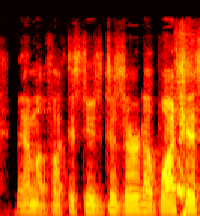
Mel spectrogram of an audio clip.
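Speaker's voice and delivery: put-on whisper. Retelling what Chuck said at a restaurant table: imitating Chuck whispering.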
